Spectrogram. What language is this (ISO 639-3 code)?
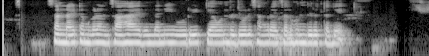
kan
